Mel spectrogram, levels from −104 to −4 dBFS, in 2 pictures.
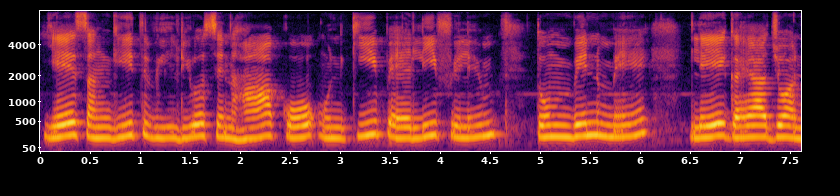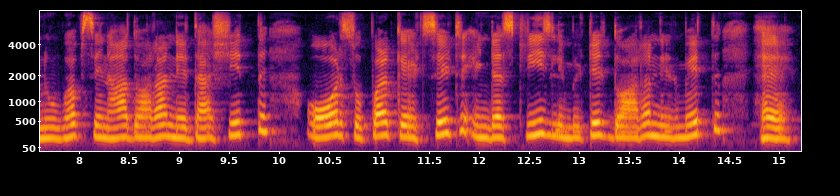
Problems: background sounds at intervals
